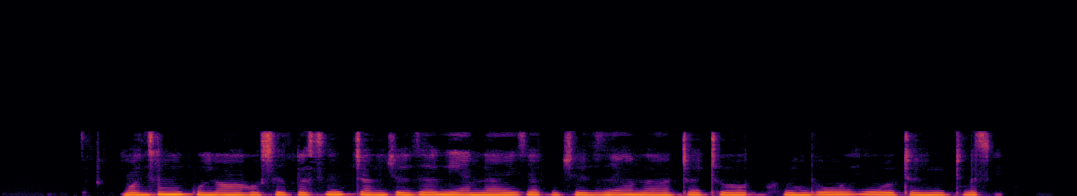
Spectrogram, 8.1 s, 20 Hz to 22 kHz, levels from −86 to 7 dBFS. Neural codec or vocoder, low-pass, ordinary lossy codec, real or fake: codec, 16 kHz, 1 kbps, FunCodec, trained on Chinese and English, 50 frames a second; 7.2 kHz; MP3, 48 kbps; fake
